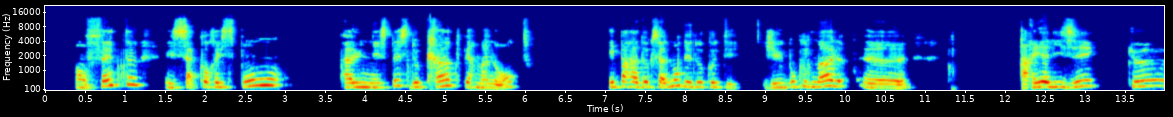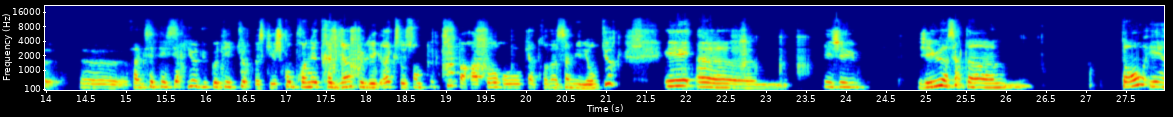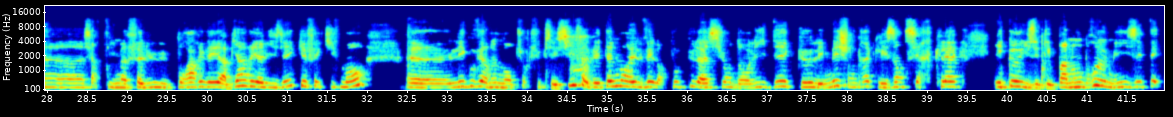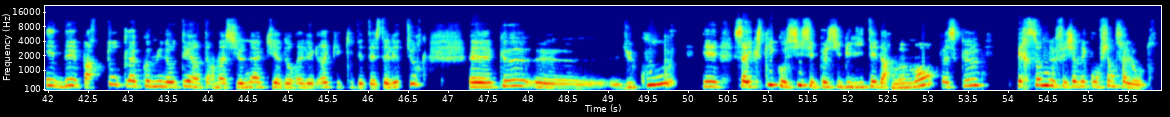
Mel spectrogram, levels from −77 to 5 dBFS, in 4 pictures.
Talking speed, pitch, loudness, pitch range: 145 wpm, 220 Hz, -15 LUFS, 195-255 Hz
